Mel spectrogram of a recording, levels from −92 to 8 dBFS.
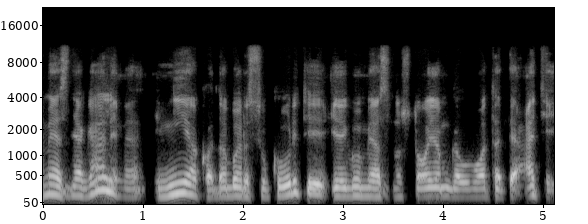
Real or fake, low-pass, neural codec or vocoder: real; 10.8 kHz; none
